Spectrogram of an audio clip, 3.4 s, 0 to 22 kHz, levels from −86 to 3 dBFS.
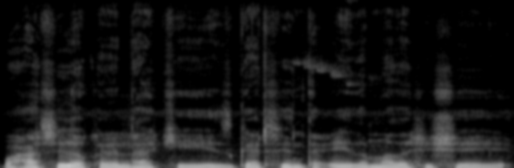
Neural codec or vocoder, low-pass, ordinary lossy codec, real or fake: none; none; none; real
